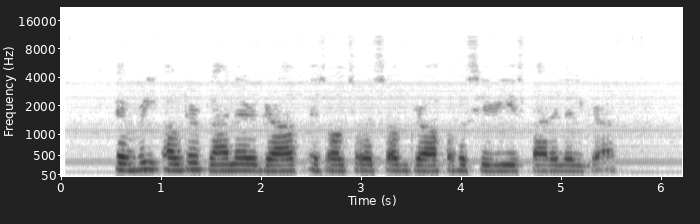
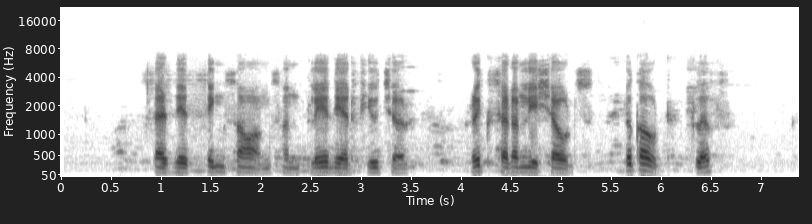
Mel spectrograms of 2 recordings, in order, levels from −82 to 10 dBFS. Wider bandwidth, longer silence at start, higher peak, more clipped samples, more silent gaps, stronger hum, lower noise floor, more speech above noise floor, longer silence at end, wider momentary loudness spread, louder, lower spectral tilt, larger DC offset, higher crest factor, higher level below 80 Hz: first, 9.8 kHz vs 7.4 kHz; about the same, 0.55 s vs 0.55 s; second, -4 dBFS vs 0 dBFS; neither; neither; neither; second, -52 dBFS vs -65 dBFS; second, 33 dB vs 47 dB; second, 0.7 s vs 0.9 s; second, 8 LU vs 12 LU; about the same, -20 LUFS vs -18 LUFS; first, -10.5 dB/octave vs -4 dB/octave; neither; about the same, 16 dB vs 20 dB; about the same, -56 dBFS vs -60 dBFS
